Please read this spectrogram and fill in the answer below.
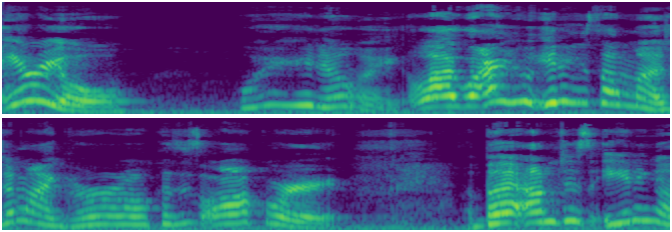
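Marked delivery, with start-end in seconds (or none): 0.0-3.3 high-pitched, exasperated talking-to; mock telling-off, pitched way up; self-scolding. Acted scolding of herself. 3.7-5.1 higher, drawn-out answer back; mock-defensive, pitched up and slow; defensive comeback. Acted answer back to herself.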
